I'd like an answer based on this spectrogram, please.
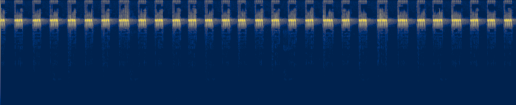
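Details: A male cricket chirps rhythmically on a summer evening, giving bright, high, ringing pulses at a regular beat of about three per second, with no other sound.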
